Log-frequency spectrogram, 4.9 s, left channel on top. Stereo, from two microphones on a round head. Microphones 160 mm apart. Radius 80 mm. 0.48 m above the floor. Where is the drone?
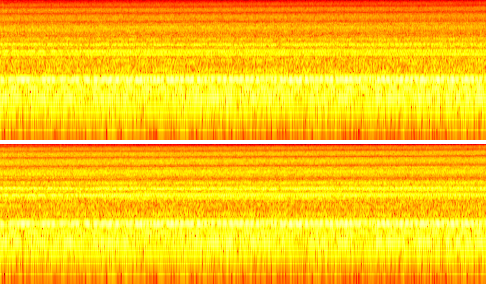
45° right (ahead or behind); by 4.9 s 55° right (ahead or behind).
